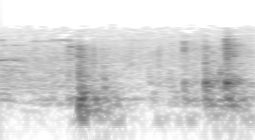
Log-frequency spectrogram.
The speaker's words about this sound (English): Close the door and slip the bolt, eh?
